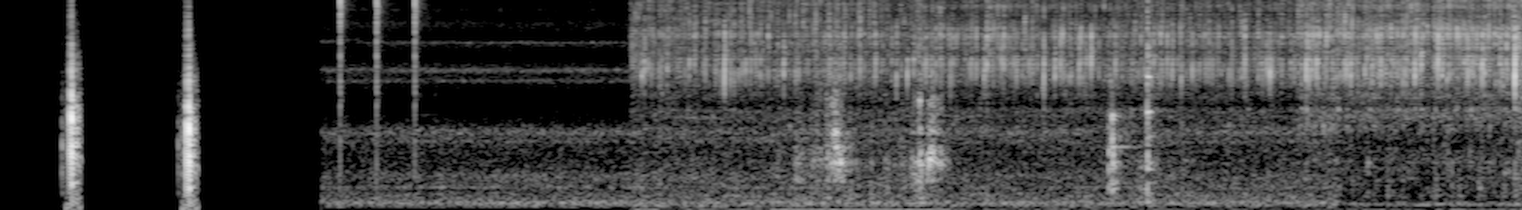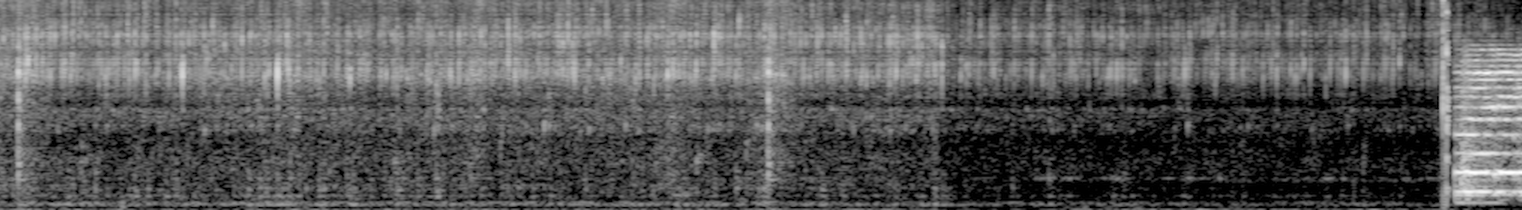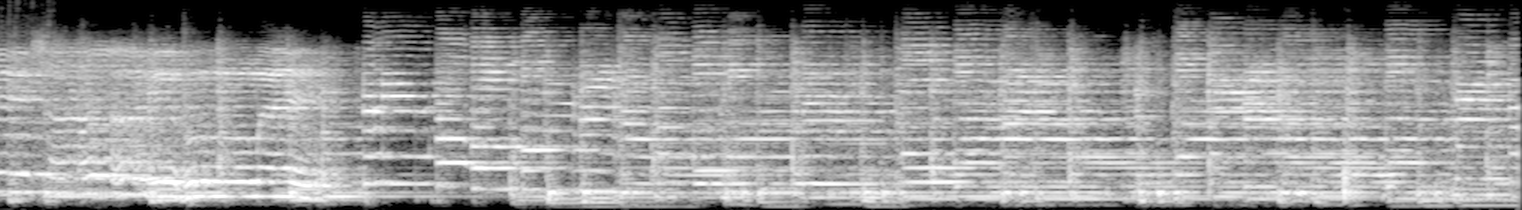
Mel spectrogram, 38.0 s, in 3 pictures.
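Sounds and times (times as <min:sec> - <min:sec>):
food sizzling in a frying pan: 0:05.3 - 0:23.6.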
